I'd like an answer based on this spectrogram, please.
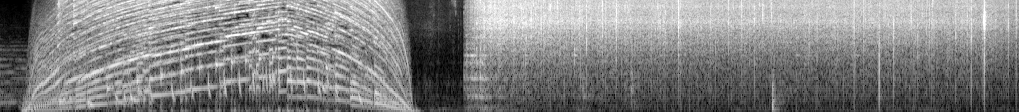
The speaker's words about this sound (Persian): پیازم که یه ذره سرخ شد توی زردچوبه میزنم و اون گوشتی که حالا یه ذره خودش با خودش سرخ شده رو بهش اضافه میکنم.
